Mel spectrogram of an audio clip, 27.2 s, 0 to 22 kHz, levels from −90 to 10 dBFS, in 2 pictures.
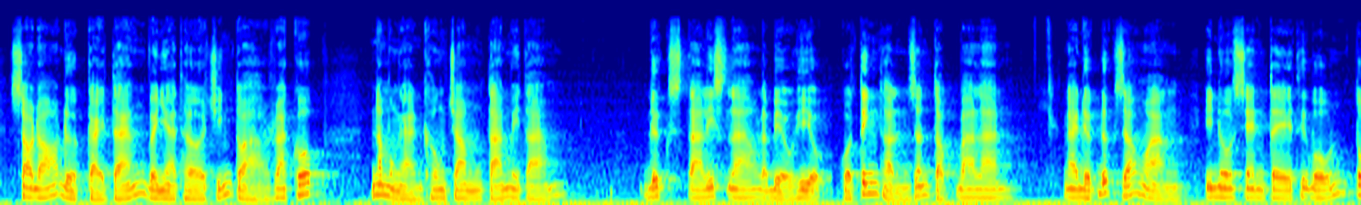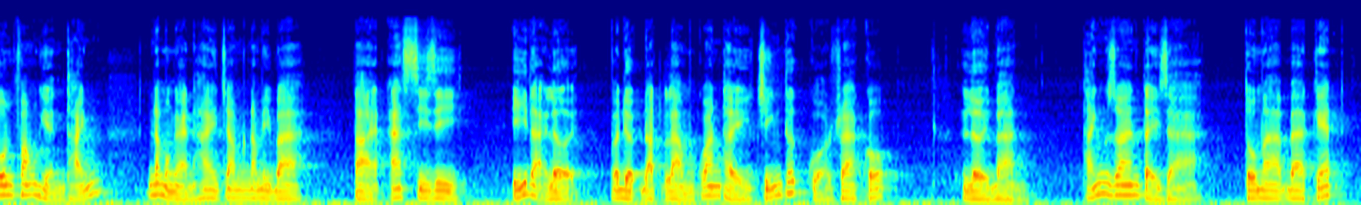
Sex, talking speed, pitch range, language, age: male, 135 wpm, 100-140 Hz, Vietnamese, 20-39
